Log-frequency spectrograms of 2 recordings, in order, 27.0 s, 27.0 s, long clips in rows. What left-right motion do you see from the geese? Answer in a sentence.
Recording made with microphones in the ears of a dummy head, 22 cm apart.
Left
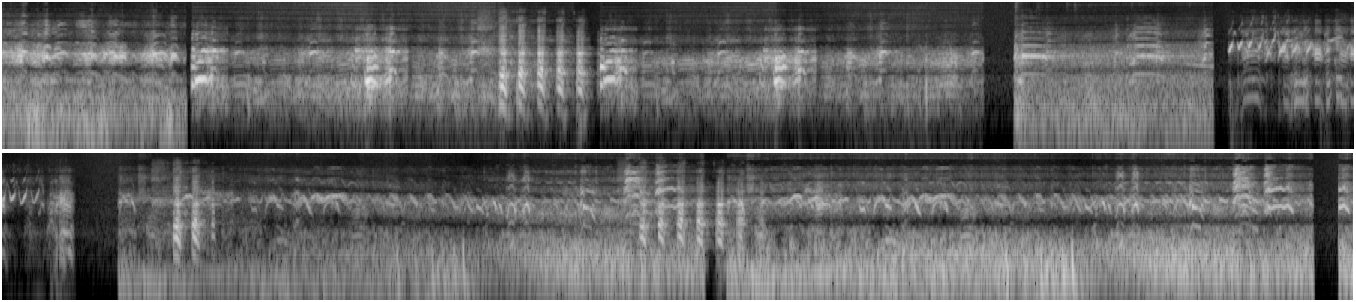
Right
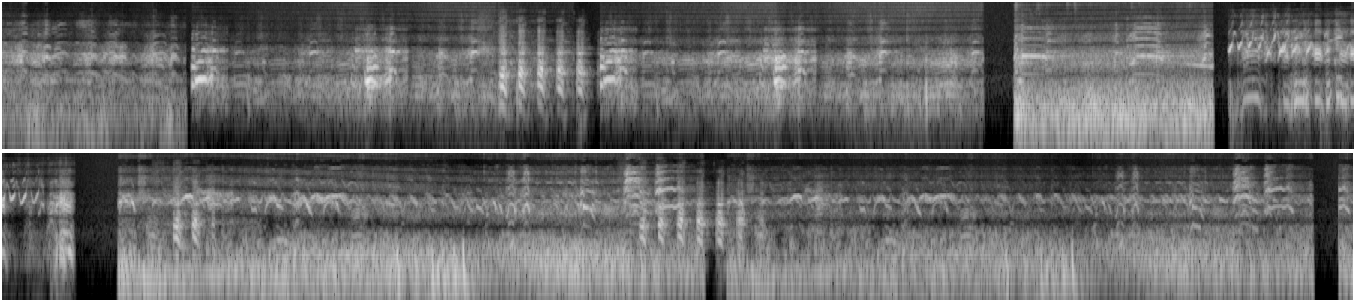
You can hear the geese go right and come back.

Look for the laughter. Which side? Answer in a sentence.
You can hear the laughter in the centre.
